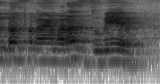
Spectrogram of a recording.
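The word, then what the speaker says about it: زبیر: अब आप इसे पूरा बनाइए ज़बैर, तो ये पड़ेगा जुबैर।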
